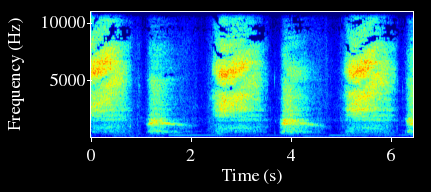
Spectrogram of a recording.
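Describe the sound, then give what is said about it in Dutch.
Forceful breathing during a guided breathing exercise, with strong inhales and blown-out exhales alternating in a steady rhythm. The breaths are loud, airy rushes separated by brief pauses. “Krachtig in, blaas uit. In, uit, in. Uit, laatste drie.”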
